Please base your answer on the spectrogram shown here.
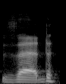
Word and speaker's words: Z: have been another Film Z or as they pronounced it in the film Zed and my guest today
